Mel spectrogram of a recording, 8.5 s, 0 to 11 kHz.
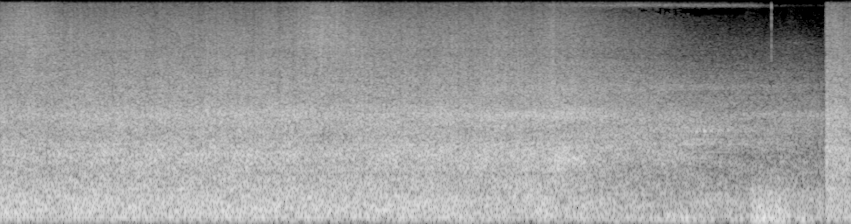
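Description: N700-series Shinkansen bullet train passing through the station at about 185 km/h, the speed limit on the curve: a loud, steady rush of wheels and air. It fades about six seconds in as the last cars go by, then cuts off suddenly near the end.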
